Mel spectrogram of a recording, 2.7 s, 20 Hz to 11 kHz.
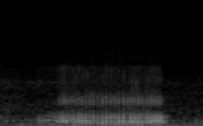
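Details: English Bulldog asleep and snoring: a single drawn-out, low, buzzing rattle of about 1.7 seconds with rapid pulsing, swelling then cutting off into soft room noise.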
